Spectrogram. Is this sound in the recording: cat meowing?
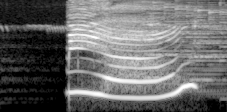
yes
